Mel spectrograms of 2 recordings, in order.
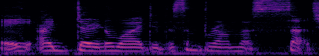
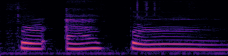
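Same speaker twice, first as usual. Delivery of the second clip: stretched-out forever; 3 semitones higher, 5 dB louder, much slower than usual. Real, not acted. Moaning about the long job.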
